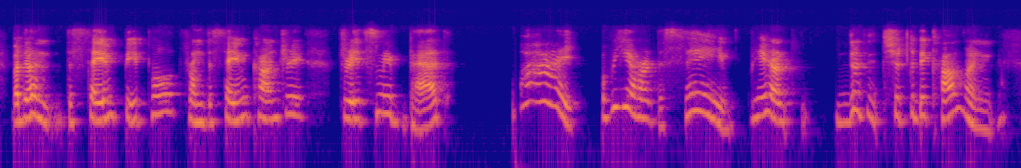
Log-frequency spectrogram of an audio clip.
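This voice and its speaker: In a Russian accent, a woman speaks very slowly, her pitch fairly high and her intonation lively. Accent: Russian-sounding. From Ukraine. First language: Ukrainian or Russian. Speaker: student. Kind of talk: class discussion.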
